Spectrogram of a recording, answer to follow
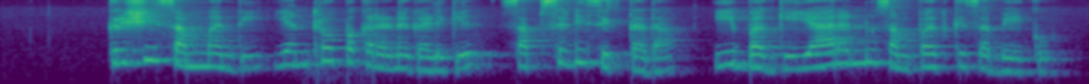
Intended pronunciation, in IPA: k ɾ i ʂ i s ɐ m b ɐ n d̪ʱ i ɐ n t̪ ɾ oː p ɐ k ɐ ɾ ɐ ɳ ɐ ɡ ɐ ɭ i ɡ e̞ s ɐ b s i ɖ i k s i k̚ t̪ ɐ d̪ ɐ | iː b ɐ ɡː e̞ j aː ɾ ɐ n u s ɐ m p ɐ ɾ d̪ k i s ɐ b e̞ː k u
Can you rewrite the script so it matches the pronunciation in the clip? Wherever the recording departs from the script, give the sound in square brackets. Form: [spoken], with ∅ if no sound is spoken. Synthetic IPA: k ɾ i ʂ i s ɐ m b ɐ n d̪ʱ i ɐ n t̪ ɾ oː p ɐ k ɐ ɾ ɐ ɳ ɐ ɡ ɐ ɭ i ɡ e̞ s ɐ b s i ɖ i [∅] s i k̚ t̪ ɐ d̪ ɐ | iː b ɐ ɡː e̞ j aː ɾ ɐ [nː] u s ɐ m p ɐ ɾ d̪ k i s ɐ b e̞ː k u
